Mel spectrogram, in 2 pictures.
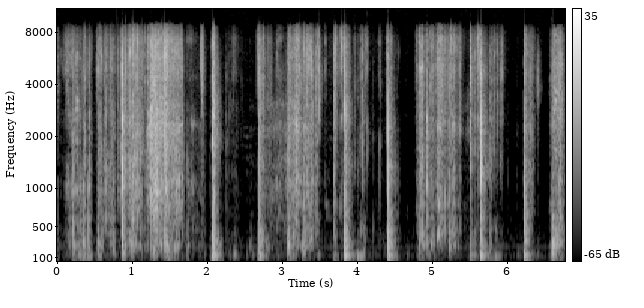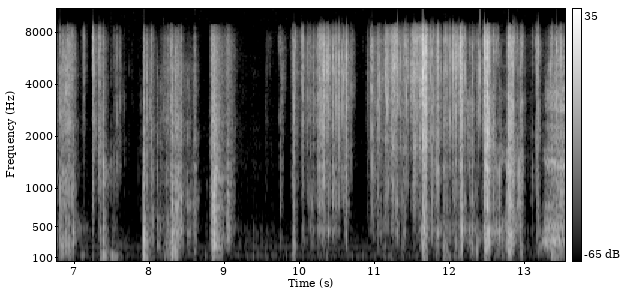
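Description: Foil trading-card pack wrappers crinkling as packs are handled and stacked, then one being torn open near the end, in irregular short bursts.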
